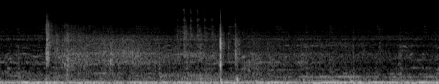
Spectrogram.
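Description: Two sharp cracks of baseballs being hit with a bat in batting practice, about a second and a half apart, the second the louder. A steady low hum and music run underneath.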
